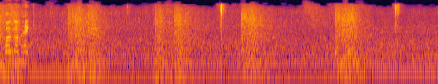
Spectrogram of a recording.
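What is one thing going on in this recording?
Machine guns fire in short bursts.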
